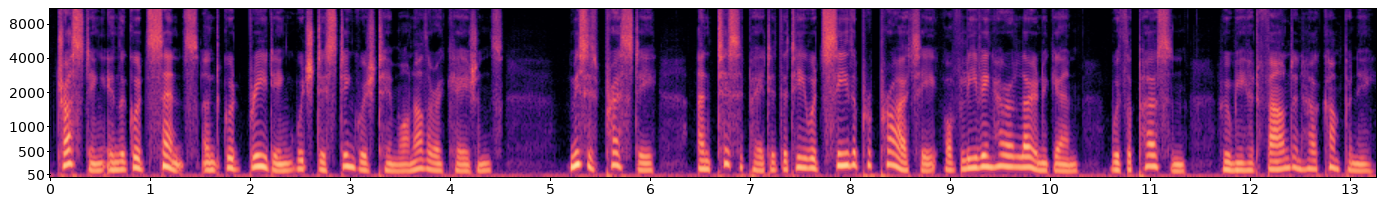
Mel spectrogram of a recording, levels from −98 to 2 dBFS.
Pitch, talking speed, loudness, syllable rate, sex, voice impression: 165 Hz, 170 wpm, -19 LUFS, 5.4 syllables/s, female, very feminine, middle-aged, slightly thin, slightly relaxed, very powerful, slightly dark, slightly hard, very clear, very fluent, cool, very intellectual, refreshing, sincere, slightly calm, slightly friendly, slightly reassuring, unique, elegant, slightly wild, sweet, lively, slightly kind, intense, sharp, light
